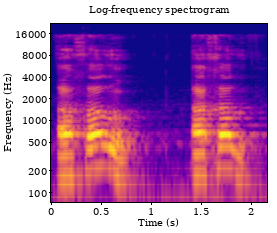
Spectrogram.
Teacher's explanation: تو خا حروف مستعلیہ میں سے ہے، اسے ہم موٹا اور پر پڑھیں گے۔ یہاں جب ہم وقف کریں گے تو غال کو ساکن کر دیں گے، اخذ، اخذ۔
